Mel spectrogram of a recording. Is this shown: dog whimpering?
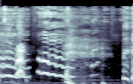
yes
